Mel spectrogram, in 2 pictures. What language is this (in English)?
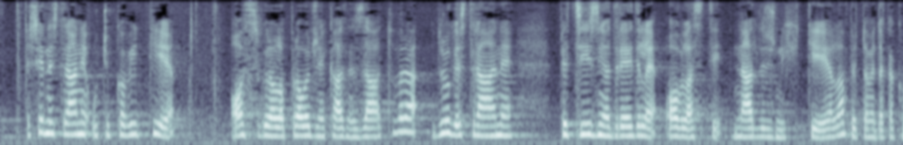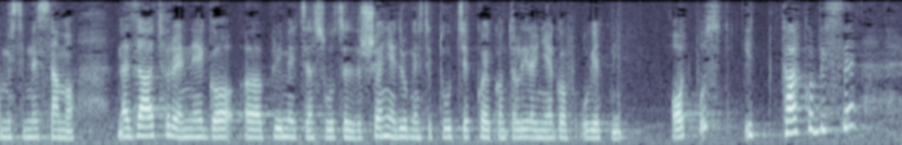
Croatian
